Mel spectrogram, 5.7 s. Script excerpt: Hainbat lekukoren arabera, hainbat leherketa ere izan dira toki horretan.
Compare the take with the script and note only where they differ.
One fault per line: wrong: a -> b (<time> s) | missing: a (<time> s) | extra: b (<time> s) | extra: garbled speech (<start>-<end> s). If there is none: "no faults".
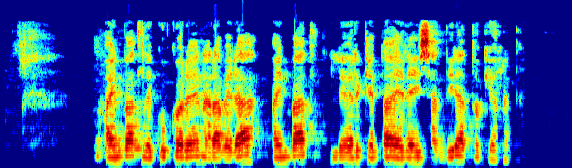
no faults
